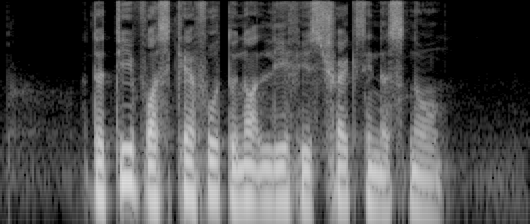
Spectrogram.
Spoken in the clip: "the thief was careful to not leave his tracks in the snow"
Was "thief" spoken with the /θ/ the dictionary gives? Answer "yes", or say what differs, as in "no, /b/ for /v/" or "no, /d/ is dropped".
no, /t/ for /θ/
